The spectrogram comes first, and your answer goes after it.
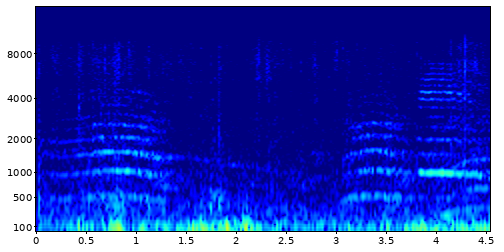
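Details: Baby goats hopping and grazing on grass; repeated quavering bleats, one long at the start and a second series after three seconds, over rustling and low background noise.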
